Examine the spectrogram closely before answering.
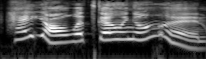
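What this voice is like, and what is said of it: Southern accent mixed with Valley girl. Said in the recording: “Dallas doesn't really have a Southern accent. ... it's a Southern, right. but with like a, um, with like a Valley girl and like mixed in there. ... That's that's Dallas.”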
